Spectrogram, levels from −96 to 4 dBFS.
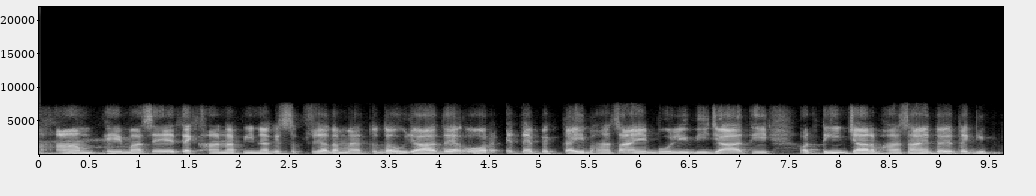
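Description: From 2.26 to 6.19 s, then again from 8.54 s to the end at 9.64 s, there's an AMR rate drop. The network has pushed the AMR-WB codec down its rate ladder, trading speech bits for error protection on a struggling radio link. The band stays put and nothing drops out, but the speech turns rough, raspy and synthetic, which fits a fall from 23.85 to 6.6 kbit/s. It cleans up between 6.19 and 8.54 s, when the higher rate comes back.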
